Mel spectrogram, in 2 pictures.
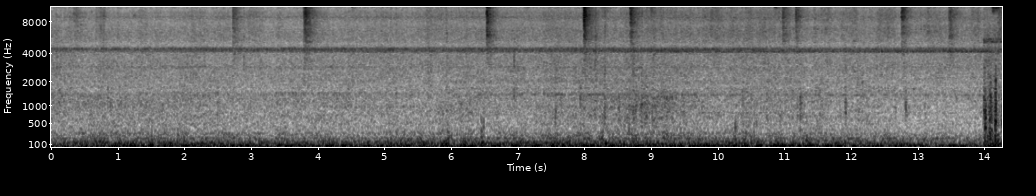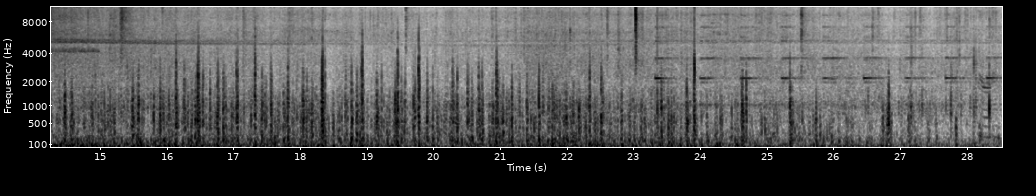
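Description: Slow freight train running with a steady low rumble and a thin high whine over it. About halfway through, a dense rattling clatter suddenly takes over, and near the end a high tone starts beeping over and over.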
